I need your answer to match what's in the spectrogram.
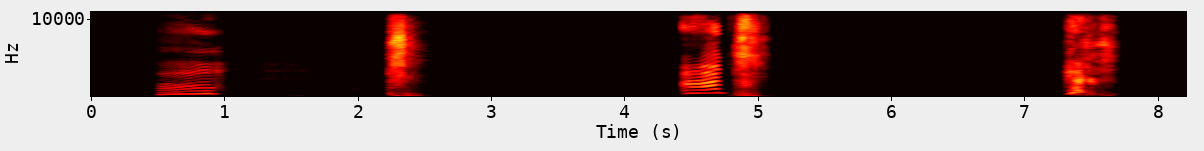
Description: Add a touch of realism or humor to your project with this Kid Sneezing Sound Effect, featuring the authentic sound of a child sneezing.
